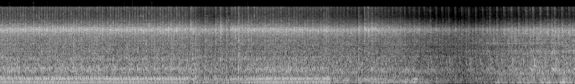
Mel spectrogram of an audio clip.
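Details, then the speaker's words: Newly built airboat engine at first fire and prop test, blade pitch being set for proper rpm (staying under about 3000–3200), possibly still cold: loud engine and propeller roar holds then sags and breaks up; crew wonders if blades are over-pitched; engine stumbling under load. "you don't think the blades are pitched too much oh you can hear it's breaking up"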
